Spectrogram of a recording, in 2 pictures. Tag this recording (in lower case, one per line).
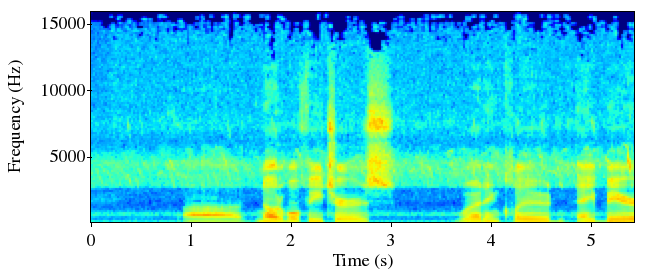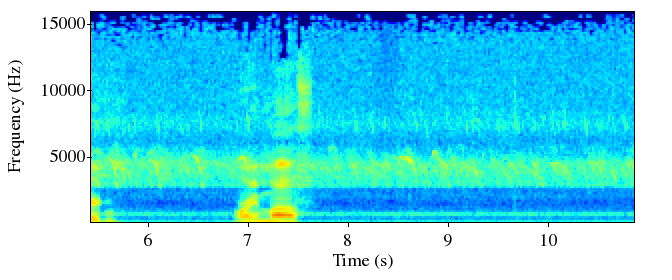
speech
